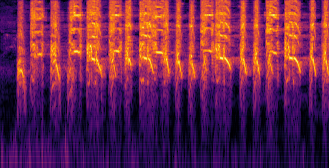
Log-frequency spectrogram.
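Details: Grey francolin calling in a fast, loud series of harsh, piercing notes, about six a second, many carrying a bent, whistled upper tone. The run is unbroken for over three seconds, with a faint low rumble underneath.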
